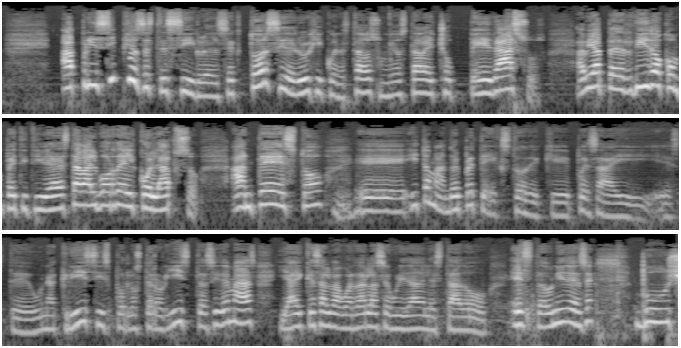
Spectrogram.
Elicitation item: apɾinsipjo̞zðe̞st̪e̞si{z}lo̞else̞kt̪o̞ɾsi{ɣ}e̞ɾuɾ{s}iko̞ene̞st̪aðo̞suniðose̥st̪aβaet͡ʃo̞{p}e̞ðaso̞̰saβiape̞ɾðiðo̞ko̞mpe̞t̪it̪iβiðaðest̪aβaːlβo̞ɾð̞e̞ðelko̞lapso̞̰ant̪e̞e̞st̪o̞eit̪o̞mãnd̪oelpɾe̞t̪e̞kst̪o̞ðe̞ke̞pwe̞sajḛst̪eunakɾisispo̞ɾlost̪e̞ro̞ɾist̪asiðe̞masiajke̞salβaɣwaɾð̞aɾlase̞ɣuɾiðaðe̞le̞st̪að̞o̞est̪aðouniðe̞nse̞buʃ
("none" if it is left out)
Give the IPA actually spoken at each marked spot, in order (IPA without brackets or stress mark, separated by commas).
ɣ, ð, x, p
